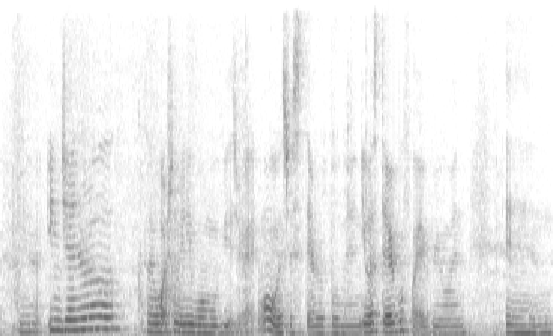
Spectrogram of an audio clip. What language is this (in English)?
English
